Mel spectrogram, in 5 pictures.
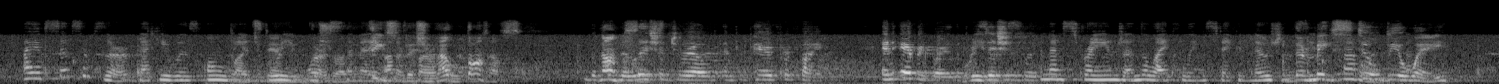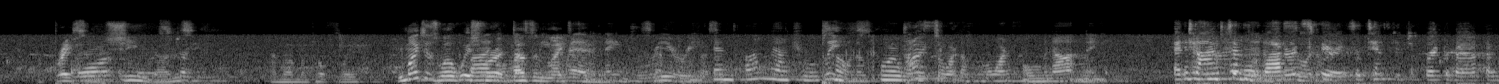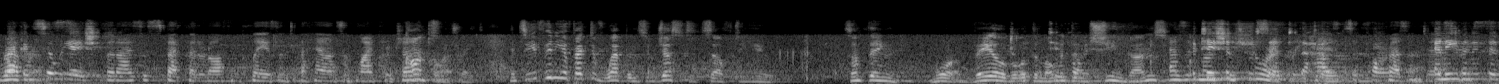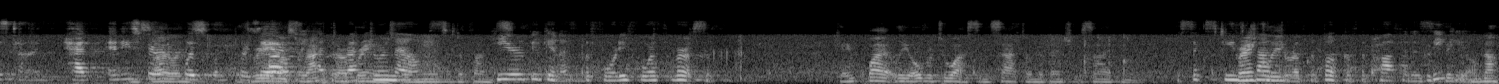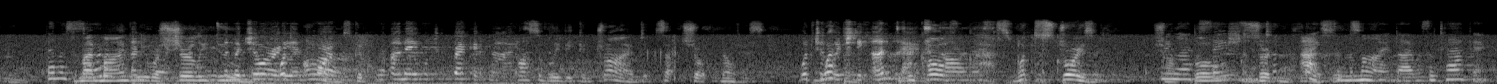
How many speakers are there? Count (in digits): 3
